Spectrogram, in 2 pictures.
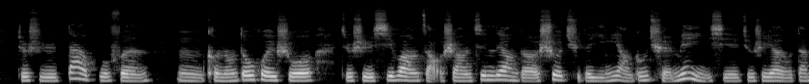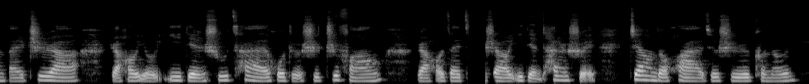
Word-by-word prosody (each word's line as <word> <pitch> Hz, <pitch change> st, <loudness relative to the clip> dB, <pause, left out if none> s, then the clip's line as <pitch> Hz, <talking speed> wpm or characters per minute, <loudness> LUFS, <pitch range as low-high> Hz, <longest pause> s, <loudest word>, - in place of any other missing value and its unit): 就 180 Hz, -, +1 dB
是 165 Hz, -2 st, -2 dB
大 265 Hz, +7 st, +1 dB
部 180 Hz, -5 st, -2 dB
分， 170 Hz, 0 st, 0 dB, 0.2 s
嗯， 165 Hz, -3 st, -3 dB
可 175 Hz, -, +1 dB
能 165 Hz, +1 st, 0 dB
都 205 Hz, +3 st, +6 dB
会 205 Hz, -3 st, +5 dB
说， 175 Hz, -1 st, +6 dB, 0.2 s
就 175 Hz, -, -1 dB
是 175 Hz, -2 st, +2 dB
希 175 Hz, +3 st, +2 dB
望 185 Hz, -3 st, +3 dB
早 -, -, -2 dB
上 165 Hz, -2 st, 0 dB
尽 205 Hz, +3 st, +2 dB
量 205 Hz, -3 st, +3 dB
地 155 Hz, -2 st, 0 dB
摄 205 Hz, +5 st, +3 dB
取 210 Hz, -, -9 dB
的 165 Hz, -, 0 dB
营 160 Hz, +2 st, -2 dB
养 195 Hz, -6 st, -2 dB
更 185 Hz, +3 st, 0 dB
全 160 Hz, -, -3 dB
面 250 Hz, +7 st, +3 dB
一 165 Hz, -6 st, -5 dB
些。 155 Hz, -2 st, -4 dB
就 165 Hz, +2 st, -5 dB
是 175 Hz, +1 st, -3 dB
要 175 Hz, -1 st, +4 dB
有 155 Hz, -1 st, -4 dB
蛋 170 Hz, +1 st, -5 dB
白 150 Hz, -2 st, -6 dB
质 195 Hz, +3 st, -1 dB
啊， 165 Hz, -2 st, 0 dB, 0.3 s
然 -, -, 0 dB
后 170 Hz, 0 st, +1 dB
有 -, -, 0 dB
一 185 Hz, -1 st, -3 dB
点 165 Hz, -4 st, +2 dB
蔬 195 Hz, +3 st, -2 dB
菜 185 Hz, -5 st, -2 dB
或 175 Hz, 0 st, +2 dB
者 155 Hz, -4 st, -4 dB
是 170 Hz, +2 st, -4 dB
脂 205 Hz, +4 st, -2 dB
肪， 165 Hz, +1 st, -5 dB, 0.3 s
然 155 Hz, -1 st, 0 dB
后 -, -, 0 dB
再 165 Hz, -2 st, 0 dB
加 155 Hz, -, -17 dB
上 165 Hz, -2 st, +1 dB
一 185 Hz, -, +2 dB
点 170 Hz, -, +1 dB
碳 195 Hz, -1 st, -3 dB
水， -, -, 0 dB, 0.3 s
这 -, -, +5 dB
样 205 Hz, -3 st, +3 dB
的 170 Hz, -3 st, +2 dB
话 160 Hz, -2 st, -2 dB
就 170 Hz, -, -3 dB
是 160 Hz, -1 st, -1 dB
可 165 Hz, -, -6 dB
能 160 Hz, +5 st, -5 dB
170 Hz, 250 characters per minute, -23 LUFS, 160-190 Hz, 0.3 s, 都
